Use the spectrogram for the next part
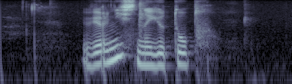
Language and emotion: Russian, neutral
